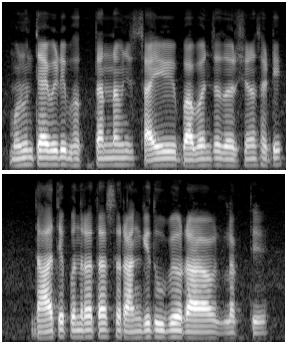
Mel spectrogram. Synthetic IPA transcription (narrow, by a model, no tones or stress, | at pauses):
m̤əɽ̃uːnt̪jaʋiɭiːbʱəɡ̚t̪anːam̤əɳd͡zesaibabaɲt͡ɕjad̪əɾɕənasaʈiː | d̪ʱaɦat̪epənd̪ɾat̪asɾaŋɡiːt̪ubʱjoɾalaɡ̚t̪e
